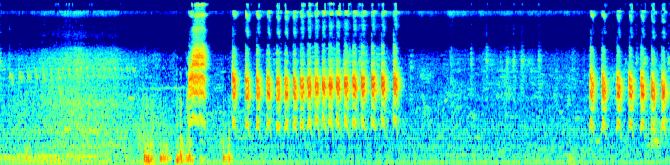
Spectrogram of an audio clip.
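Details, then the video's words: Grey-cheeked bulbul 'besetan kasar' and 'tembakan tajam' song, used to train other songbirds: some low knocking, then a long run of about twenty harsh rhythmic notes, a pause, and a further series of about eight. "Cucak jenggot Besetan Kasar dan Tembakan Tajam"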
